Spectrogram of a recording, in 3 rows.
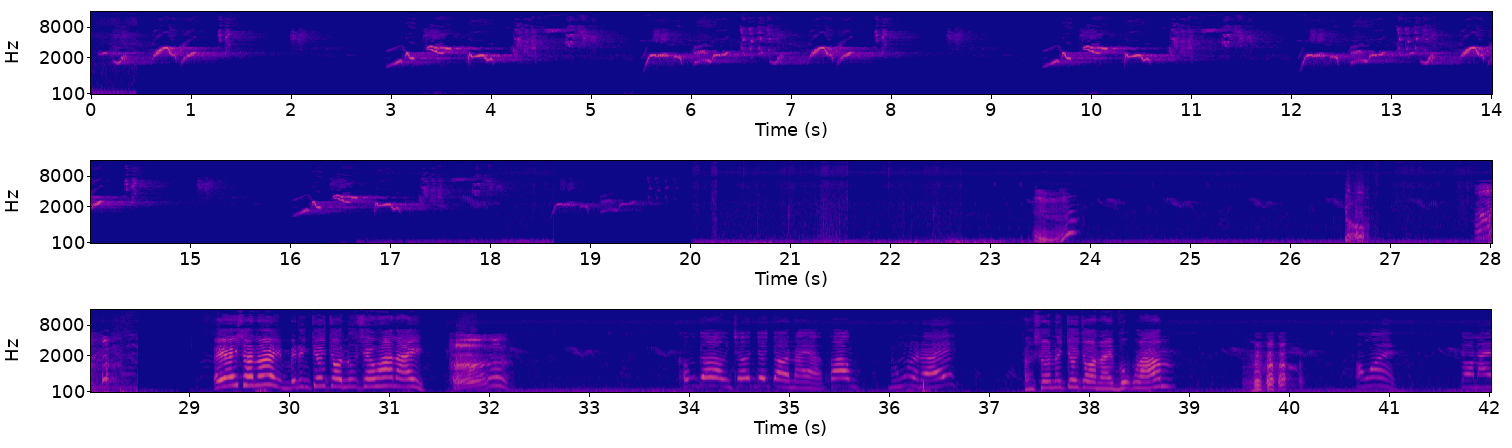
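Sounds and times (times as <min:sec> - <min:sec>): bird chirping: 0:00.0 - 0:20.0, 0:20.6 - 0:29.3, 0:31.4 - 0:36.4, 0:37.4 - 0:42.0.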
